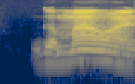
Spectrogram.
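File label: "gemawan", Malay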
